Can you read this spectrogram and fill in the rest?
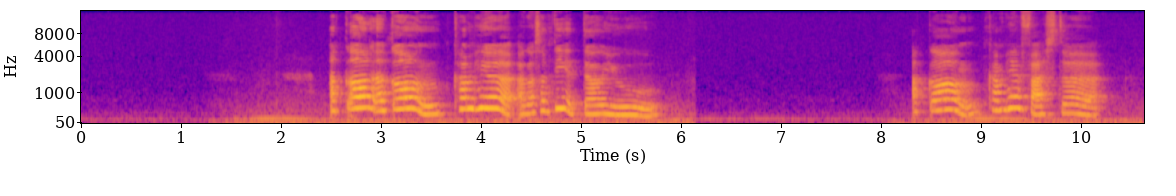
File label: Kids calling out to user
